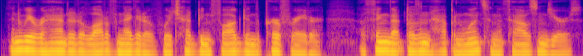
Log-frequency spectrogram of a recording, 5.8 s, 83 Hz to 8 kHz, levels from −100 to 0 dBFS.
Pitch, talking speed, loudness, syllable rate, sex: 115 Hz, 255 wpm, -18 LUFS, 6.8 syllables/s, male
